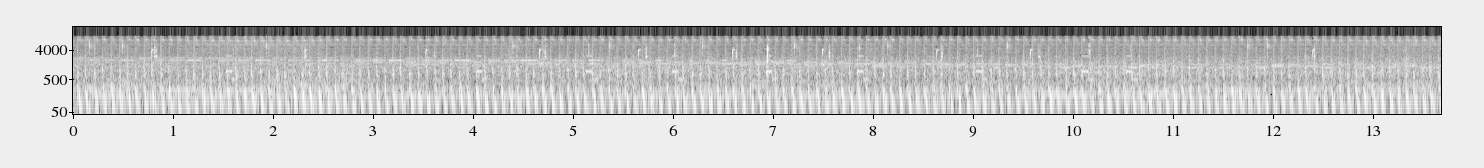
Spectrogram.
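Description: A helicopter in the video game GTA V, its rotor thumping in a steady rapid chop that fills the whole stretch at constant loudness, with faint scattered clicks on top and no voices.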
